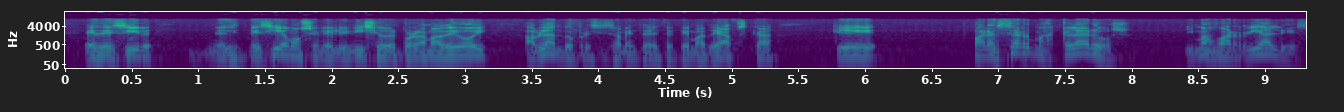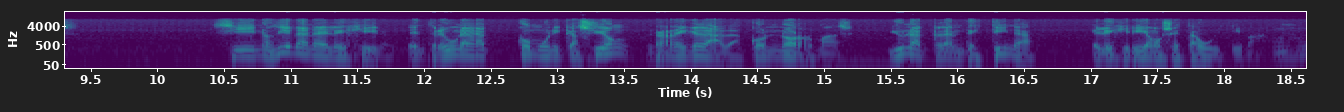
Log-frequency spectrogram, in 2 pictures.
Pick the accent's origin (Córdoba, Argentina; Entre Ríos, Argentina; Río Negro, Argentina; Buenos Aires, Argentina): Buenos Aires, Argentina; born there; now in Partido de la Costa, Argentina; Mirá, no somos nosotros oriundos del Partido de la Costa. Uh-huh. Somos nacidos en la ciudad de Buenos Aires, todos los que integramos la radio.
